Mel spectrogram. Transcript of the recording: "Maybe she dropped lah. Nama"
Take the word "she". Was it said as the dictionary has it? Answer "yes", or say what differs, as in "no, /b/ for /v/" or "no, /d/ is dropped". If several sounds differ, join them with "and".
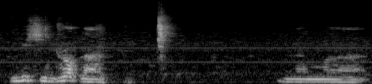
no, /s/ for /ʃ/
